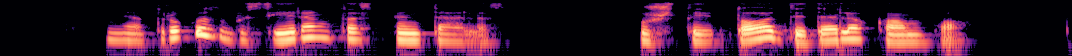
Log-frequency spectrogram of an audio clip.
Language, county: Lithuanian, Marijampolė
